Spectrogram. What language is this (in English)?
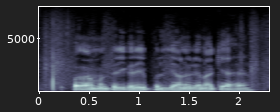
Hindi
